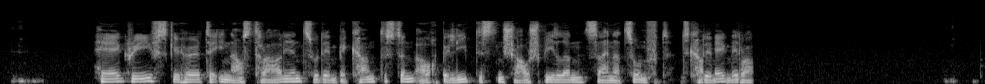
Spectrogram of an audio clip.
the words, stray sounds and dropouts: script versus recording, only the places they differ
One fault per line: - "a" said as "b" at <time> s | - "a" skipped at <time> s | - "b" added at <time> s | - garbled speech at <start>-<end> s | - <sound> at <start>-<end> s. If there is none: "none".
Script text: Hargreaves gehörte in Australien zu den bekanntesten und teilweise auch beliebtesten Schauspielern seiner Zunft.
- "und teilweise" skipped at 4.2 s
- garbled speech at 6.8-7.5 s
